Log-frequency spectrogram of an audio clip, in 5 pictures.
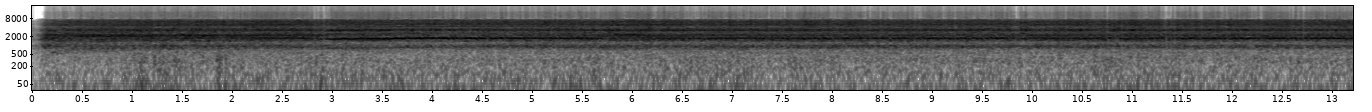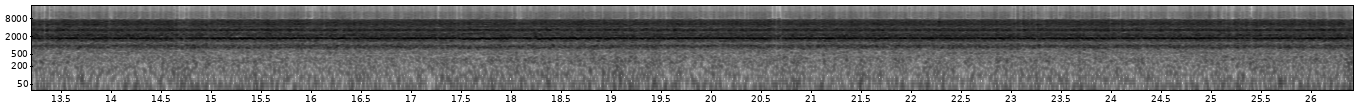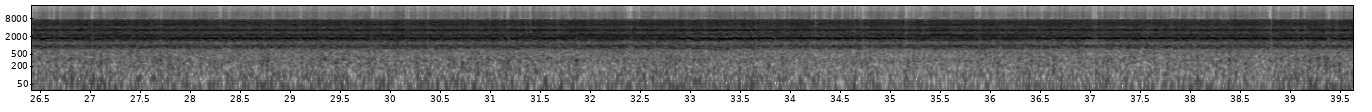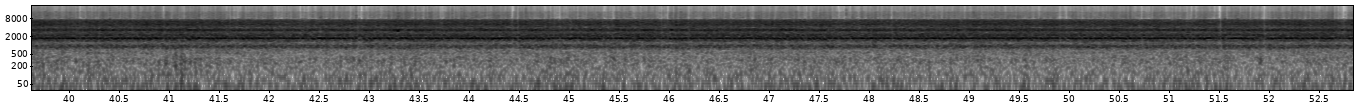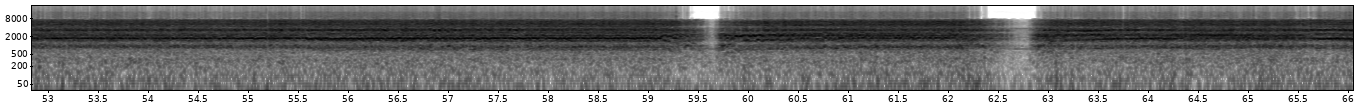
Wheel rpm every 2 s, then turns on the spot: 180, 220, 230, 230, 230, 230, 230, 230, 230, 230, 230, 230, 230, 230, 230, 230, 230, 230, 230, 240, 230, 230, 240, 230, 230, 230, 240, 230, 210, 150, 190, 140, 220.
none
